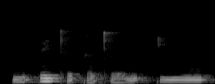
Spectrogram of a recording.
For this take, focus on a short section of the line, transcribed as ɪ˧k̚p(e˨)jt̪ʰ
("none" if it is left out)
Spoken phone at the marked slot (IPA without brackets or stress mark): e˥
